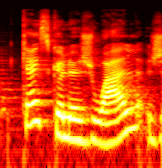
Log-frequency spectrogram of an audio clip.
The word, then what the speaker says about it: joual: Donc, le mot joual vient d'une déformation du mot cheval, une prononciation du mot cheval. Donc, cheval qui devient cheval, qui devient joual, qui devient joual.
